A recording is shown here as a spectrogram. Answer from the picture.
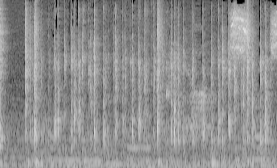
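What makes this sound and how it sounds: A black plastic computer keyboard with hollow plastic keys is typed on with the fingertips of both hands in a short burst. Rapid, bright, clicky keystrokes sound with a hollow plastic tone and very little low end. Each tap dies away almost at once.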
